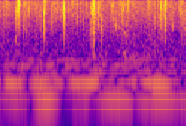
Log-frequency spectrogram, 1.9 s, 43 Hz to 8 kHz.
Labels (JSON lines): {"label": "biophony, midshipman", "recorder": "SoundTrap 500"}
